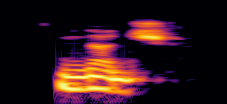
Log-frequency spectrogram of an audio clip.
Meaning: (noun) 1. A gentle push 2. A feature of instant messaging software used to get the attention of another user, as by shaking the conversation window or playing a sound
- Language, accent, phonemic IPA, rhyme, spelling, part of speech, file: English, Southern England, /nʌd͡ʒ/, -ʌdʒ, nudge, noun / verb, LL-Q1860 (eng)-nudge.wav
